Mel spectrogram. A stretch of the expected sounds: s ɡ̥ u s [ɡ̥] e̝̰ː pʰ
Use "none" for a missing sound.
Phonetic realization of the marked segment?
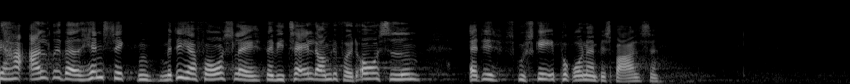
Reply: ɡ̥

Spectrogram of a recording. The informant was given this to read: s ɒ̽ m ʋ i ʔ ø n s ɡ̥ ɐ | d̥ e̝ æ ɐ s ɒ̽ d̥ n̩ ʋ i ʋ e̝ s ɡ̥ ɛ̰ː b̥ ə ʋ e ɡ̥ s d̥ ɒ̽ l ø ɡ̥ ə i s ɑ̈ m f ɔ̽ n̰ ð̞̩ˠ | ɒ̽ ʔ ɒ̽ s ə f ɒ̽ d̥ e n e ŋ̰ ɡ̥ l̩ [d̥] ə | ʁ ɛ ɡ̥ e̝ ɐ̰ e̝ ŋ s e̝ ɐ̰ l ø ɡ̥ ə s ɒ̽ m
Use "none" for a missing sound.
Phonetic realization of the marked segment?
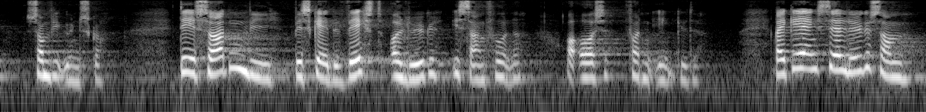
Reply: d̥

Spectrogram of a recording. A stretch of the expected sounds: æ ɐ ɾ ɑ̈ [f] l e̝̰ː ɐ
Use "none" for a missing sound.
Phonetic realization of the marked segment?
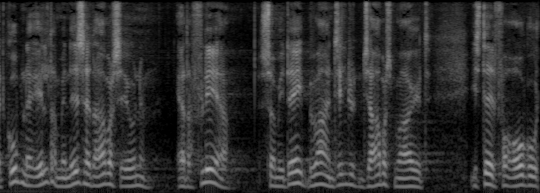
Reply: f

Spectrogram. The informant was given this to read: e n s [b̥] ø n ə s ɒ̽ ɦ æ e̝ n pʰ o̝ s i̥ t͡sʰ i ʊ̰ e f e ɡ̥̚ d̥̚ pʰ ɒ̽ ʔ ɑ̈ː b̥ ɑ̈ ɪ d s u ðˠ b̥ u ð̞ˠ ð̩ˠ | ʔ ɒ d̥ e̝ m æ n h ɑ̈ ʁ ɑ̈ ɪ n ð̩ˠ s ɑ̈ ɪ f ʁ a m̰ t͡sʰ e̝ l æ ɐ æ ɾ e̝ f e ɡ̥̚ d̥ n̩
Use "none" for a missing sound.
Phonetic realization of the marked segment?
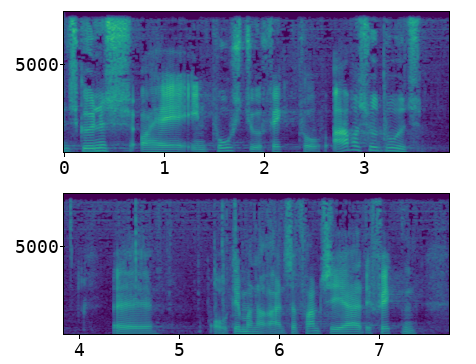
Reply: ɡ̥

